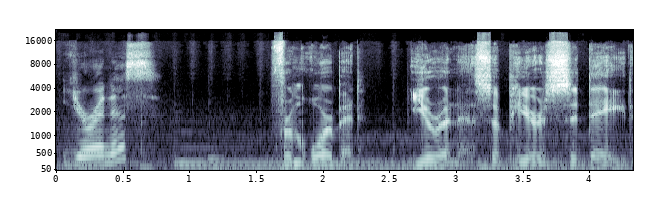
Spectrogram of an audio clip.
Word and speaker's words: Uranus: I pronounce the planet's name Uranus.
